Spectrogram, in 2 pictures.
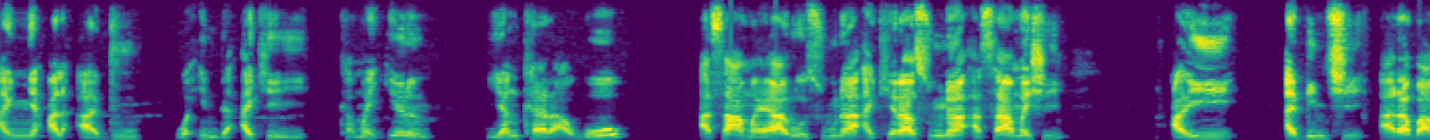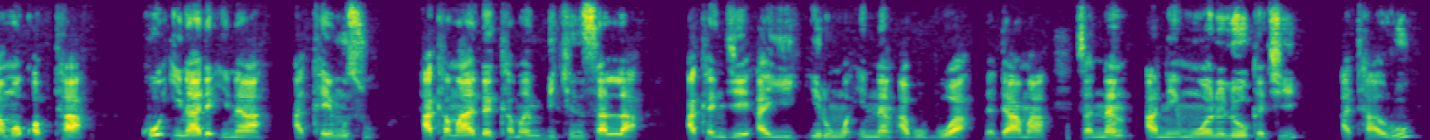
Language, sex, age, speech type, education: Hausa, male, 30-45, spontaneous, tertiary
